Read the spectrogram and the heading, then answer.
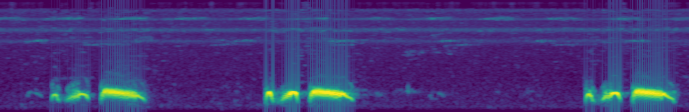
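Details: Spotted dove in the wild calling companions, territorial; three clear coo phrases spaced roughly two and a half seconds apart, each a rapid double note followed by a drawn, gently falling coo.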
